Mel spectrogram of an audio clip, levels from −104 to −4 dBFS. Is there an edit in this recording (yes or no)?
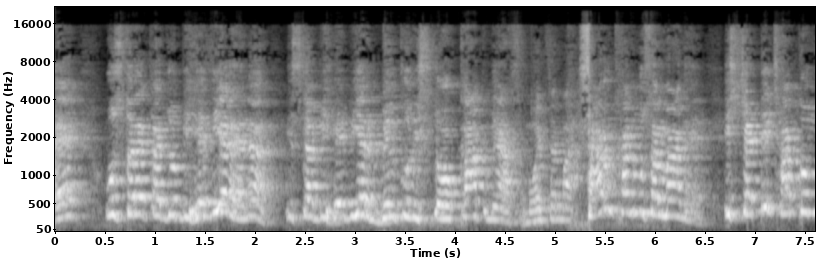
yes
